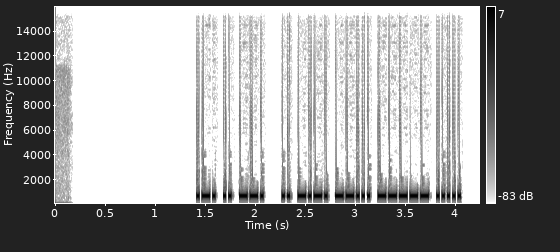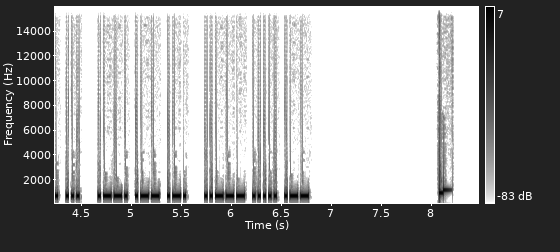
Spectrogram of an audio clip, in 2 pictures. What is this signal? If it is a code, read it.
Morse code, heard as a keyed tone, about 42 wpm, 700 Hz. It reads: RIG IC705 ES PWR 25W
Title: Practice QSO - Exchange 2 - Info - 45wpm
